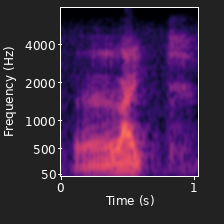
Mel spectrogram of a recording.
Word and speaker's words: light: Light. Light bulb. G-H is silent and does not show up in the sound box.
